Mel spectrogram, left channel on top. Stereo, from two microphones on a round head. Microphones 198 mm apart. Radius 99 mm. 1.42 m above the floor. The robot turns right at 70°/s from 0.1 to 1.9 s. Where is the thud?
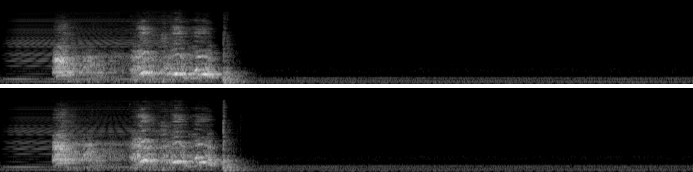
40° right (ahead or behind), 1.8 m.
